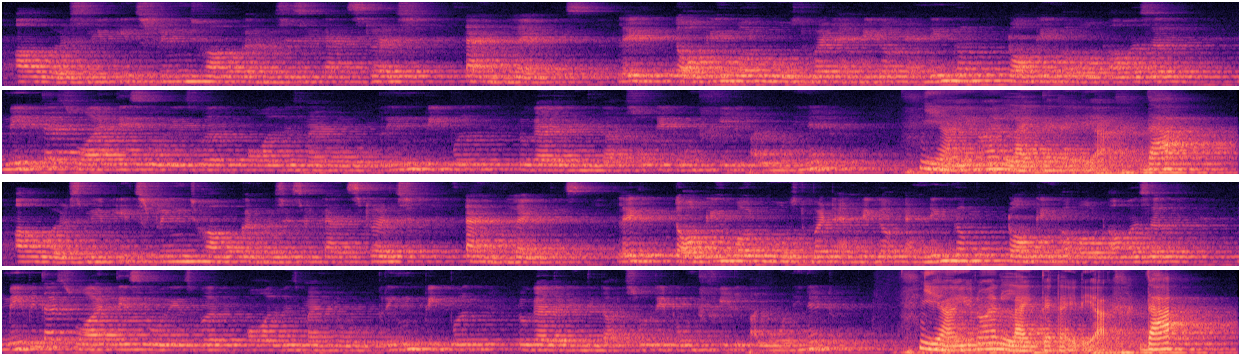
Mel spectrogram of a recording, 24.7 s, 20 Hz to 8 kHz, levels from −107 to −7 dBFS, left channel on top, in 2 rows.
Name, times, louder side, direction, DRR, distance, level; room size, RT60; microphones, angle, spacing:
voice 1, 0.1-4.1 4.6-5.8 6.2-11.8 12.4-17.2 17.5-20.7, right 1 dB, 40° right, -1 dB, 0.8 m, -33 dB
voice 2, 21.4-24.1, right 5 dB, 80° right, 7 dB, 0.3 m, -25 dB
8.2 x 6.5 x 2.5 m, 2.9 s
head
